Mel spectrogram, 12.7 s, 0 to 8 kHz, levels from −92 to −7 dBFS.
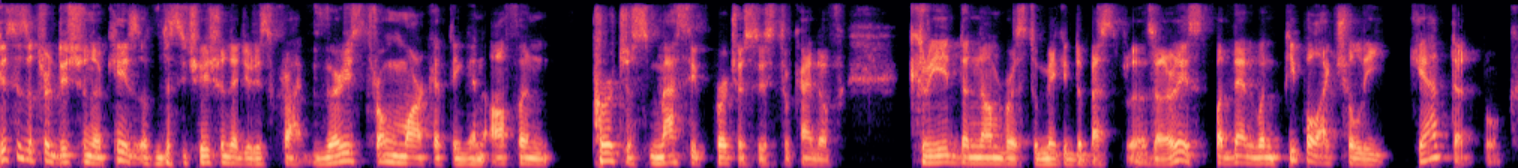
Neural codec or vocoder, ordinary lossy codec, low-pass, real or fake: none; AAC, 48 kbps; 7.2 kHz; real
